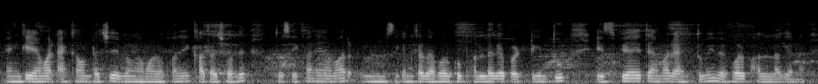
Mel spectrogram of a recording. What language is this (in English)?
Bangla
